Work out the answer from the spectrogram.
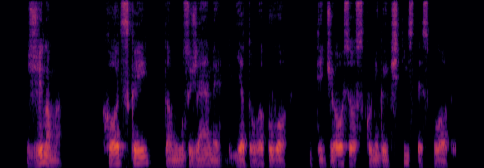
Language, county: Lithuanian, Šiauliai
